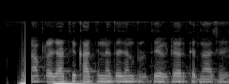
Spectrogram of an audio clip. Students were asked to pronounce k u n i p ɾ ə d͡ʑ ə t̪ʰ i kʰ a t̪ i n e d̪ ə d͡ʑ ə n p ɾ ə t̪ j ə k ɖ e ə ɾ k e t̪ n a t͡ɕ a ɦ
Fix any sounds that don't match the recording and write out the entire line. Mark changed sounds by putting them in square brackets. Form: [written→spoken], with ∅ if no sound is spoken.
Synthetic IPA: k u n [i→a] p ɾ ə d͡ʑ [ə→a] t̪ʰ i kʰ a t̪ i n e [d̪→t̪] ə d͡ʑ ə n p ɾ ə t̪ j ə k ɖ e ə ɾ k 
